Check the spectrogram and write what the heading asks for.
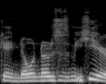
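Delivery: plain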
